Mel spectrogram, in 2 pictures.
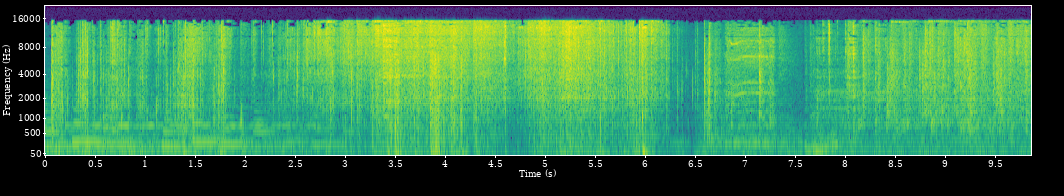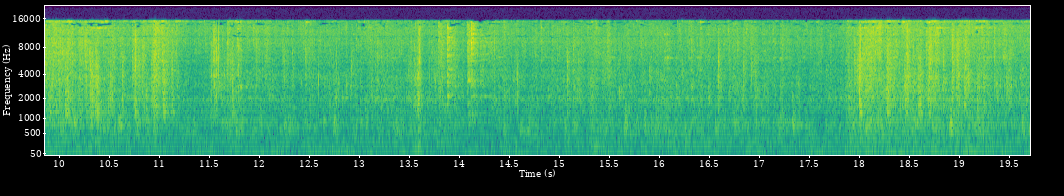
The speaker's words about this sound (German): Deswegen sammle ich das in einem Bierhumpen und bringe den, wenn er voll ist, zur Bank und leere dann das Geld in eine Münzzählmaschine rein, die mir das Ganze dann zählt und auf mein Konto überweist.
